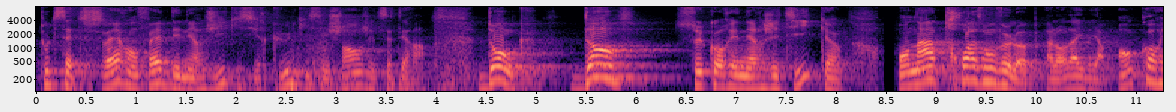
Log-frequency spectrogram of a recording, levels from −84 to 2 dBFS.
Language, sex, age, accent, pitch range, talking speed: French, male, 40-59, French, 115-180 Hz, 135 wpm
